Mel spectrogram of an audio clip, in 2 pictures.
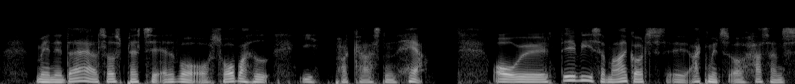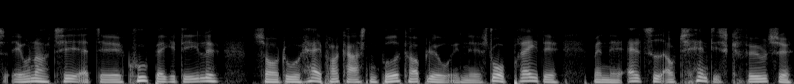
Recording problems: high frequencies cut off; noticeable; nothing above 5.5 kHz

